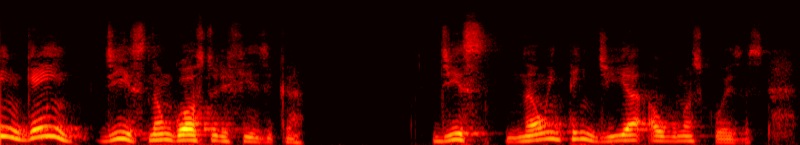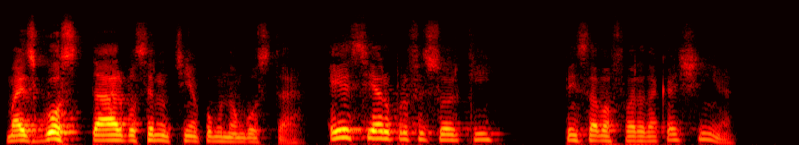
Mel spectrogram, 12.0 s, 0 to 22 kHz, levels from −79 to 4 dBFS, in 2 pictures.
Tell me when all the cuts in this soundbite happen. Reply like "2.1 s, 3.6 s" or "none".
8.4 s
